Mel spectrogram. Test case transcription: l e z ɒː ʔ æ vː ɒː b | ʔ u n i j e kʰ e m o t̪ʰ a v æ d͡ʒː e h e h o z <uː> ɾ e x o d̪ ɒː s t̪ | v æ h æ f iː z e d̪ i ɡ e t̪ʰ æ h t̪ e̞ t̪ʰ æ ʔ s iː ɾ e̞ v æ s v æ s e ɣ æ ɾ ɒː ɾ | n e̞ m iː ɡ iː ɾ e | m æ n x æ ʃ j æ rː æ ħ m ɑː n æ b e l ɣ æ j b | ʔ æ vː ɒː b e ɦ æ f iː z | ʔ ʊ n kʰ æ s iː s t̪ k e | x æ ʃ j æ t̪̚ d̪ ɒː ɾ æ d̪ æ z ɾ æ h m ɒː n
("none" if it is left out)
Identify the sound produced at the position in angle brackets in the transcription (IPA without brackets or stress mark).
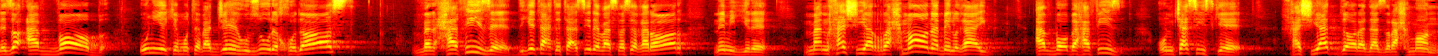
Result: uː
